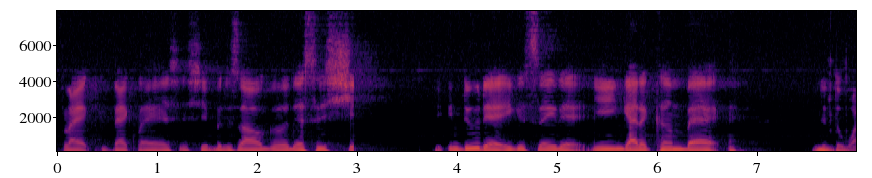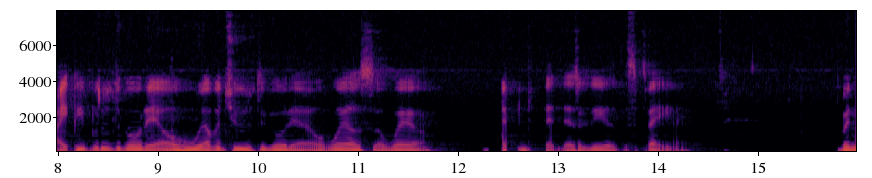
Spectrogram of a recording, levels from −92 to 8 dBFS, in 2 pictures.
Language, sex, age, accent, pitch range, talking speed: English, male, 20-39, American, 105-130 Hz, 195 wpm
